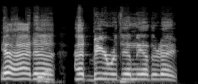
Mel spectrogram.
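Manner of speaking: put-on bragging. Describing what a one-upper says: imitating a one-upper bragging. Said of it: "they'll go like".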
